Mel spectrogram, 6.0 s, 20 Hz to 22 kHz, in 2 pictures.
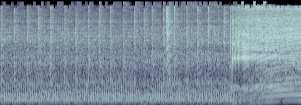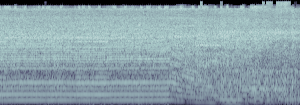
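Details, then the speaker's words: Poulan P3816 38cc chainsaw after HIPA carburetor, fuel line and primer bulb kit install, choke off: revs climb to a steady high pitch then sag and die back after about two seconds; engine bogging. "all right you can hear it bogging out like that"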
